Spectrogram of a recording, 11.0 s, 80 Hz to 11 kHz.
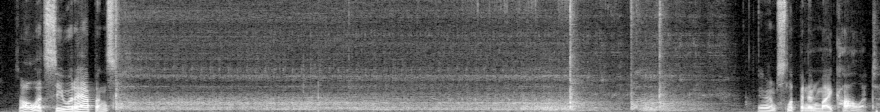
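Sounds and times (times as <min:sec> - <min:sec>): milling machine spindle running: 0:01.5 - 0:09.2.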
